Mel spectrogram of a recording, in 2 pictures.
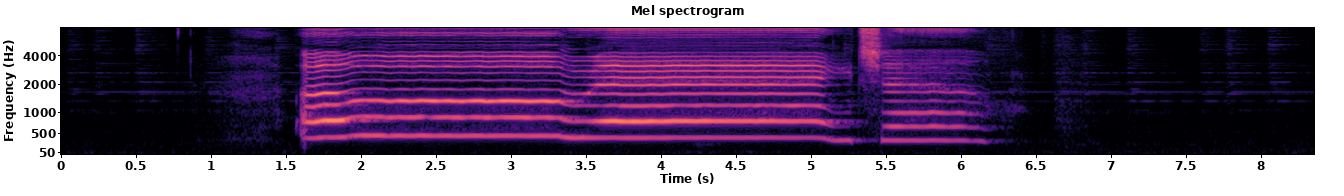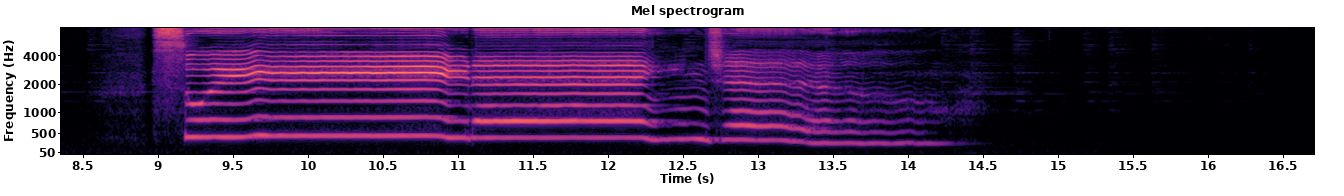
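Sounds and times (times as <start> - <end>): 
lead vocal: 1.6 - 6.3, 9.0 - 14.3.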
